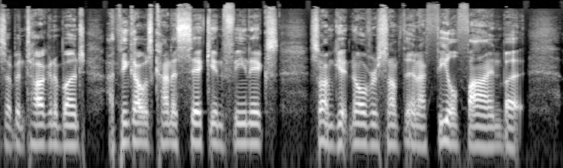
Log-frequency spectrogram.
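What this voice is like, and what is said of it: Strained, fading voice. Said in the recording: “Sorry about my voice. Again, I'm losing my voice.”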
